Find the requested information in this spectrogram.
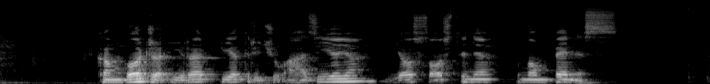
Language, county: Lithuanian, Vilnius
